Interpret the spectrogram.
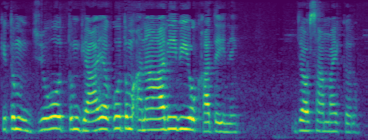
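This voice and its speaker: A woman giving a religious scripture discourse, slow and deliberate, asking many rhetorical questions. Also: fairly high pitch, fairly even intonation, darkish tone, muffled recording. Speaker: scripture teacher.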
